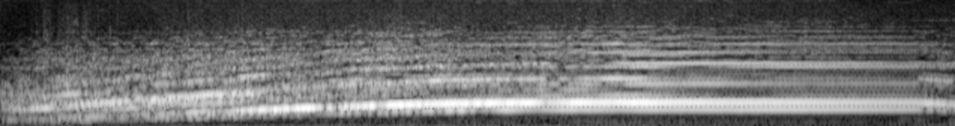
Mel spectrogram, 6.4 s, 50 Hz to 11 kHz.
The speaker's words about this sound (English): That emergency siren that blasts through campus on the first Wednesday of every month at 11:55 a.m. is a test of the campus emergency system. For the 14,000 people who've signed up for the UMD text alert, the siren is followed by a text message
